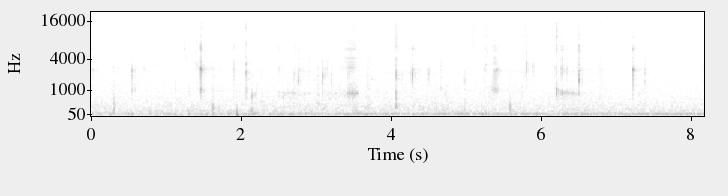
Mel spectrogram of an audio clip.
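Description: Near silence with faint, irregular small clicks and crunches of someone chewing, over a low steady hum.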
